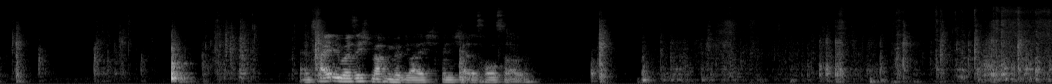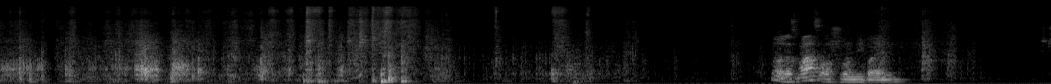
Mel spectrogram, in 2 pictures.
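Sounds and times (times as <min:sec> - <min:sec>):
plastic bags rustling: 0:01.0 - 0:03.3, 0:06.5 - 0:17.0
parts clattering against foam: 0:05.9 - 0:17.0
scrapes and knocks: 0:06.4 - 0:17.0.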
